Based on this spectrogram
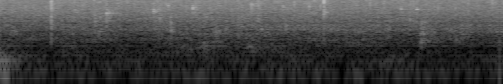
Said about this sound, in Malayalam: അരിഞ്ഞു വെച്ചിരിക്കുന്ന ഉള്ളി ഇട്ട് കൊടുക്കാം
